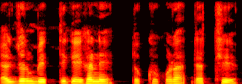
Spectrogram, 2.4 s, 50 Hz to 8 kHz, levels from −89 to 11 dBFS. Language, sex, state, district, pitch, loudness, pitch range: Bengali, male, West Bengal, Alipurduar, 165 Hz, -17 LUFS, 155-170 Hz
